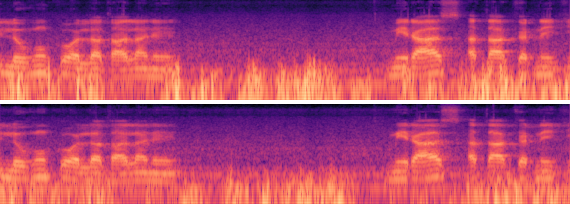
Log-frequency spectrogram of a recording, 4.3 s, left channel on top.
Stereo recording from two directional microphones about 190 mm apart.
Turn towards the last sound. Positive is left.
turn(degrees=10)  # may be behind; listen again after turning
